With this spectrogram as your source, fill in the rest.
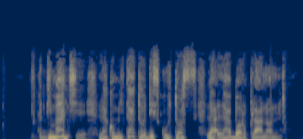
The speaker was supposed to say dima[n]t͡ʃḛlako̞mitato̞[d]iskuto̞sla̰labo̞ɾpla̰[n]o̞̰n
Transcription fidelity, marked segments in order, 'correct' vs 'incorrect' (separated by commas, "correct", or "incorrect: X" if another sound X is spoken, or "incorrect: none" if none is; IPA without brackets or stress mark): correct, correct, correct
